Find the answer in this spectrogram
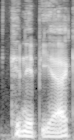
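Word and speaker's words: Quinnipiac: a kipc poll that I'm trying to source kipc is the correct pronunciation it's spelled Qi n p a having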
